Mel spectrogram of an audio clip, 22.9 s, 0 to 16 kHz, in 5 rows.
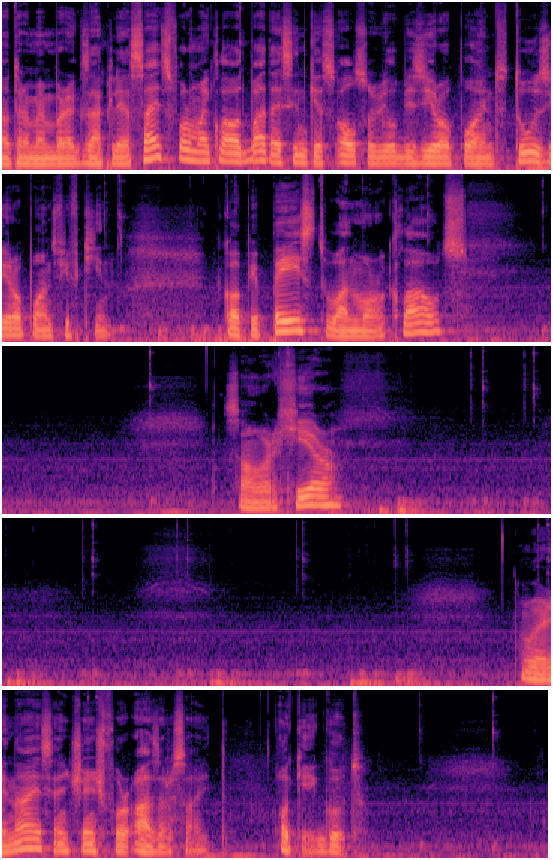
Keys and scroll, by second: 6.2 ctrl+c, 6.4 ctrl+v, 12.5 2, 13.9 2, 15.5 2, 17.0 Return.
